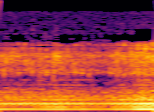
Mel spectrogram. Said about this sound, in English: Hey, look. There's a plane.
